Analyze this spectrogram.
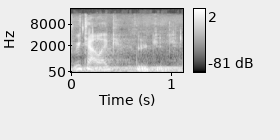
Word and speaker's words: Retallick: am I pronouncing that correctly? Is it? Very close, Retallick.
